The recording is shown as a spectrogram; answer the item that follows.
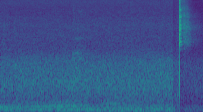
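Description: A driver striking a golf ball off the tee: one sharp metallic click about three and a half seconds in, over steady outdoor background noise.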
